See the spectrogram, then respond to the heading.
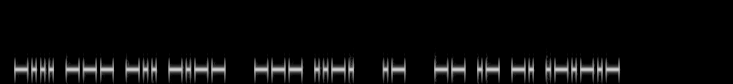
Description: Morse code, heard as a keyed tone, about 28 wpm, 700 Hz. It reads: BODY OF A MAN.
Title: Sentences from Top 1000 Words - Review Part 2 - 28wpm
